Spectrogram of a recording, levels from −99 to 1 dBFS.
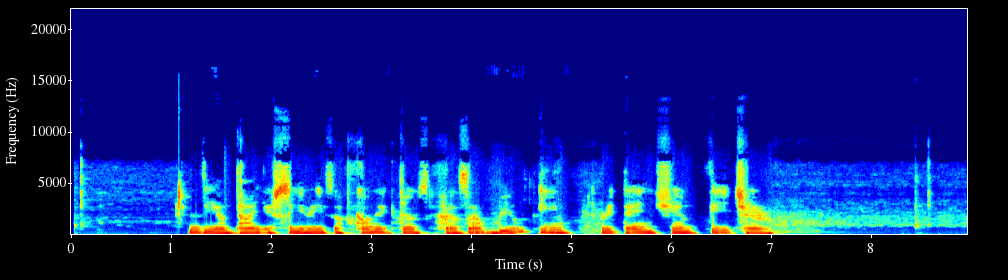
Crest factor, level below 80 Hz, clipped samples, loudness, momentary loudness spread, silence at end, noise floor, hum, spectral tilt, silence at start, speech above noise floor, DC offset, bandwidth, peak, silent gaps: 14 dB; -48 dBFS; under 0.1%; -14 LUFS; 7 LU; 0.5 s; -60 dBFS; none; -6.5 dB/octave; 1.05 s; 46 dB; under 0.1%; 7.4 kHz; 0 dBFS; none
